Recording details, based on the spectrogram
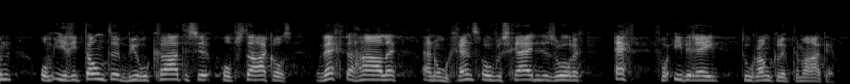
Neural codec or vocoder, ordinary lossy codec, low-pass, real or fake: codec, 16 kHz, 4.8 kbps, FACodec; none; 7.2 kHz; fake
